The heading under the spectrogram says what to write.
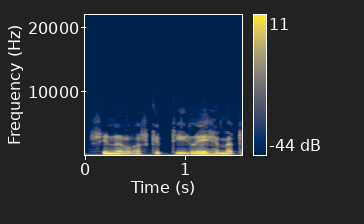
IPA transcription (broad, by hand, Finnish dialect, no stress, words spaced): sinːel̆ lɑsketːiː lehmæt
